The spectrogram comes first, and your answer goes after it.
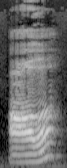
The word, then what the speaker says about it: hour: In the beginning of some words, letter H is silent because those words are borrowed from French language. For example, honest, hour, honorable, etc.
